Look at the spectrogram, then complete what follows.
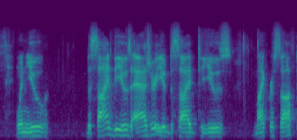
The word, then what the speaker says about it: Azure: might wonder how do we pronounce it it's pronounced Azure and it gets its name from the beautiful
